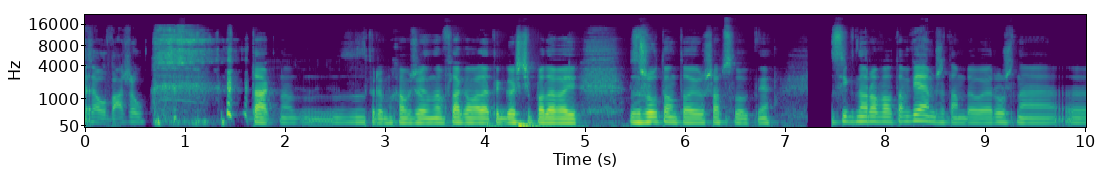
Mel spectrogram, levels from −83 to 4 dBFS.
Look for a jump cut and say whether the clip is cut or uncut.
cut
